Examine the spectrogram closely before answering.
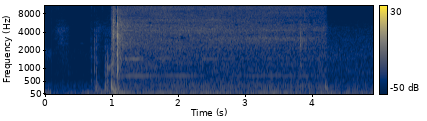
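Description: An electric car window motor hums as the glass slides.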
